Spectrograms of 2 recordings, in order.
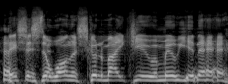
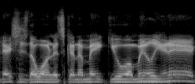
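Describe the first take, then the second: First: It is said in a British accent. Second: It is said in a gruff American accent.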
